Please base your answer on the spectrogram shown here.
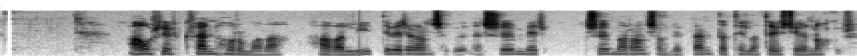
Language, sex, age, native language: Icelandic, male, 20-29, Icelandic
